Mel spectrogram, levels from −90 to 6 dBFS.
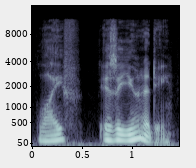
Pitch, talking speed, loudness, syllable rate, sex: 105 Hz, 165 wpm, -18 LUFS, 5.1 syllables/s, male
